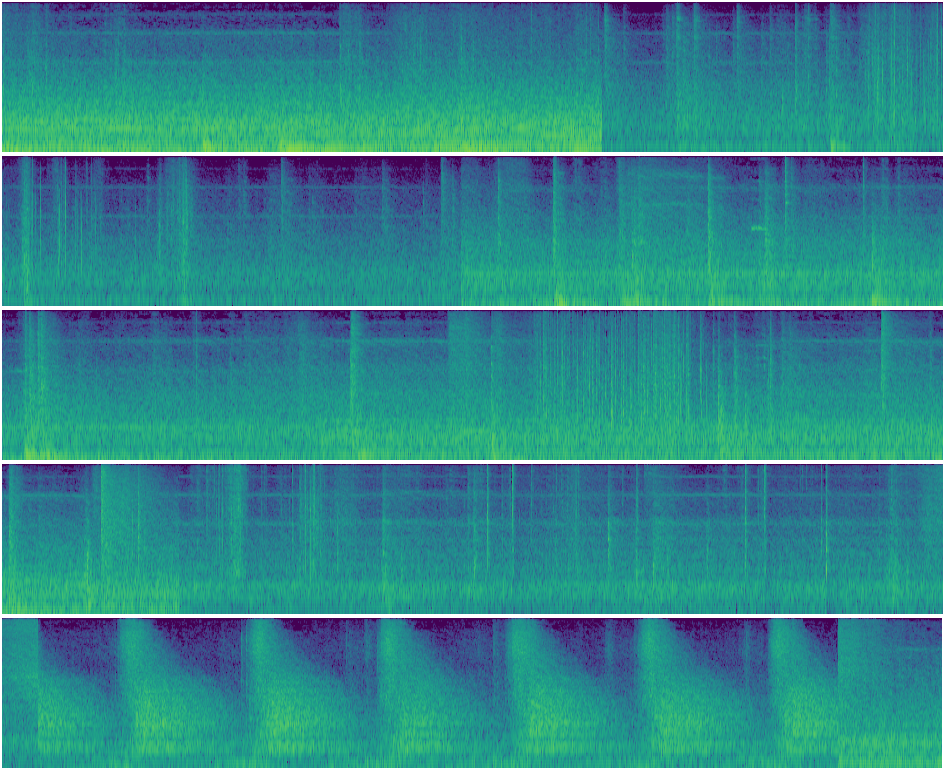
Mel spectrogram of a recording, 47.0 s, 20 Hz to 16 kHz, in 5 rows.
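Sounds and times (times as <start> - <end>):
machinery clattering rumble: 0.0 - 6.0, 13.9 - 30.1.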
